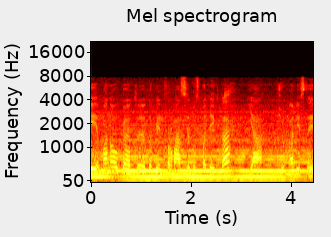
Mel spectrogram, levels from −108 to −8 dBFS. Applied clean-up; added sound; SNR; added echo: none; Bowed string instrument; -3 dB; none.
